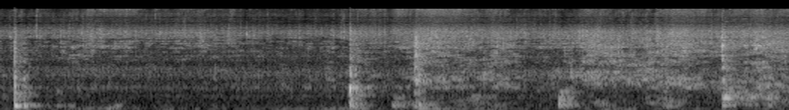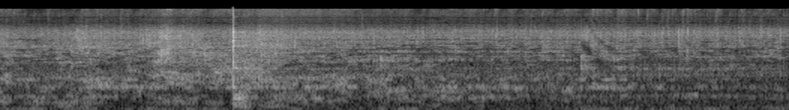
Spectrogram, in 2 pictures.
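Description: Chopped tomatoes sizzling in hot oil in an aluminium pressure cooker while a steel spoon stirs them, knocking against the pot several times over a steady frying hiss.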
